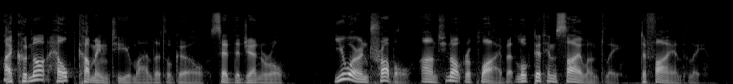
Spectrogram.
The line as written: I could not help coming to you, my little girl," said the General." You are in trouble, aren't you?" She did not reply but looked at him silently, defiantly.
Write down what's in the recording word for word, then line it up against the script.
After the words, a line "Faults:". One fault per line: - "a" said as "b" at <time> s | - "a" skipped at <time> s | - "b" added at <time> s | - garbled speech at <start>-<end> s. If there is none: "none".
I could not help coming to you, my little girl," said the General." You are in trouble, aren't not reply but looked at him silently, defiantly.
Faults:
- "you She did" skipped at 4.5 s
